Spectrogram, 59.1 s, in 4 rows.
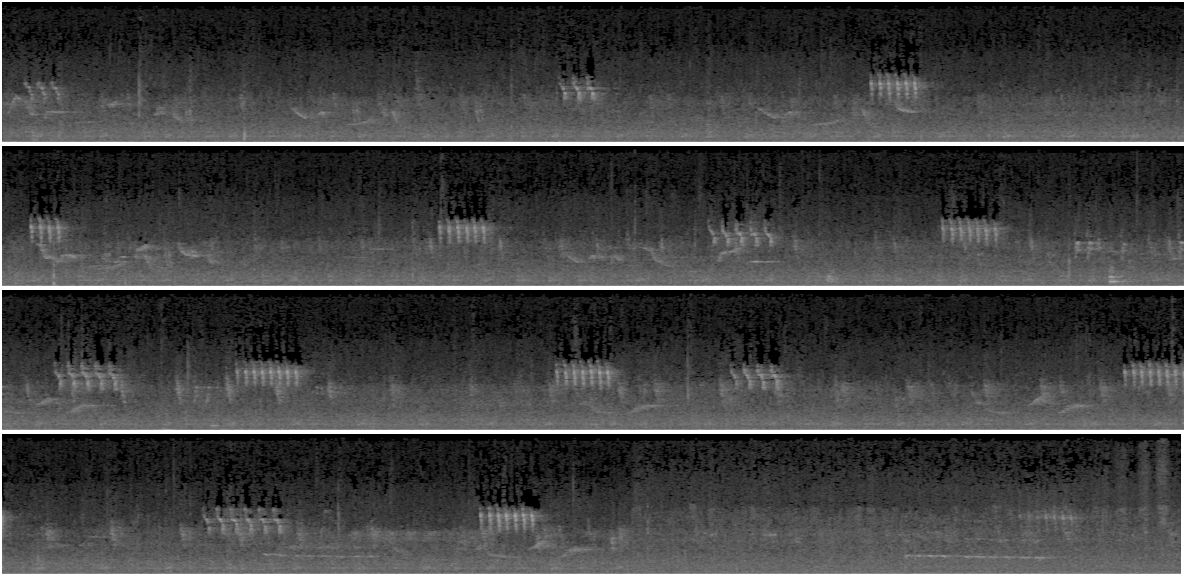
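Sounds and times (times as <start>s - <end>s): birds calling: 0.0s - 59.0s
steady hiss: 0.0s - 59.0s.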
